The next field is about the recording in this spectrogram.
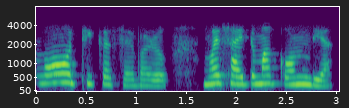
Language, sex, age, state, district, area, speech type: Assamese, female, 30-45, Assam, Sonitpur, rural, conversation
